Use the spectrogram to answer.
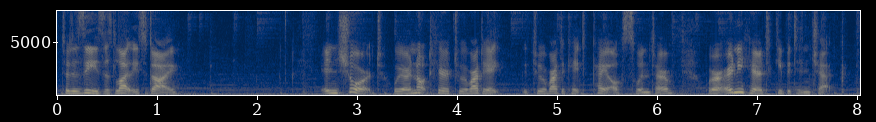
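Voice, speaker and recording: A woman voicing a stern, condescending male mentor in a visual novel, speaking in a measured, lecturing way. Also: mid-range voice, fairly bright tone, faint music behind, close to an everyday voice.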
